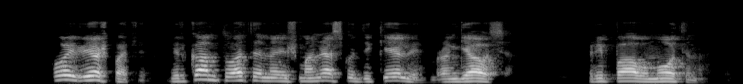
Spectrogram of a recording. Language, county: Lithuanian, Telšiai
